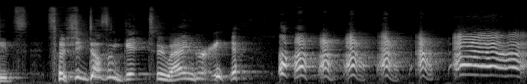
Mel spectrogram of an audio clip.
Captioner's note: laughs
